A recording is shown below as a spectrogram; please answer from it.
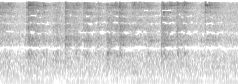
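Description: Near silence with a few faint ticks and rustles: hands handling the white antenna tube and the metal mounting clamp being fitted to its base.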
